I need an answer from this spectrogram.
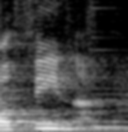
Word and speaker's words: cocina: 以成个字应该系读 cocina。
